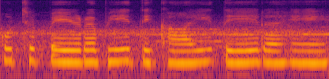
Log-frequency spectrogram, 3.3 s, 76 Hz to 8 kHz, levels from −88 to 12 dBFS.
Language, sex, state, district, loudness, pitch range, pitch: Hindi, female, Rajasthan, Jaipur, -13 LUFS, 205-215 Hz, 210 Hz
